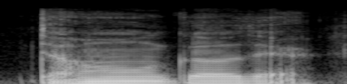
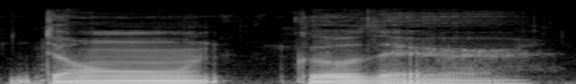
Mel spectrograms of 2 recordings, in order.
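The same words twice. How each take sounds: First: Said in the usual way. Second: Drawn out slowly, firm; Don't go there said slowly and deliberately; slow warning. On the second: Shown as a demonstration. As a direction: stretch each word as a warning.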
